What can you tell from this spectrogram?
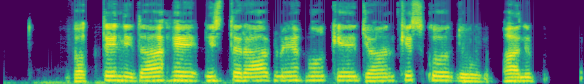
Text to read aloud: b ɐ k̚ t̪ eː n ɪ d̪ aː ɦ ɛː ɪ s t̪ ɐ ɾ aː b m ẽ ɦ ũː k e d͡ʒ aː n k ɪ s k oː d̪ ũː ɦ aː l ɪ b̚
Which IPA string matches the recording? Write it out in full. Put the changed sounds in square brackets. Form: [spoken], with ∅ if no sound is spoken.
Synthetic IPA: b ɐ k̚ t̪ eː n ɪ d̪ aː ɦ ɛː ɪ s t̪ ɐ ɾ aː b m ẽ ɦ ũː k e d͡ʒ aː n k ɪ s k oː d̪ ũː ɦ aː l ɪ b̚

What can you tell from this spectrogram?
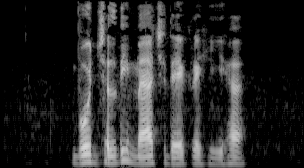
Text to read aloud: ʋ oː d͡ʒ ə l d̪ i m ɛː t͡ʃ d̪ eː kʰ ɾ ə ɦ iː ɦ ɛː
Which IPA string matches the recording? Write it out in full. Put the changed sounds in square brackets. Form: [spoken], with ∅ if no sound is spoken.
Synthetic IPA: ʋ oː d͡ʒ ə l d̪ [iː] m ɛː t͡ʃ d̪ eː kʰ ɾ ə ɦ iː ɦ ɛː

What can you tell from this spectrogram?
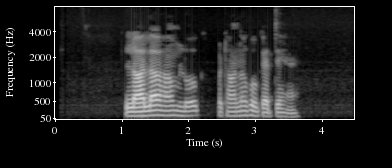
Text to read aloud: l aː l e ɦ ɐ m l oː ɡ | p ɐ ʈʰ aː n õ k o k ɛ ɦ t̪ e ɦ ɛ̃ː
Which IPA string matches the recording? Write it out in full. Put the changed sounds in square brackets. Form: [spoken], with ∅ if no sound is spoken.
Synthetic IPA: l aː l [a] ɦ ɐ m l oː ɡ | p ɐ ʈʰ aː n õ k o k ɛ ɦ t̪ e ɦ ɛ̃ː

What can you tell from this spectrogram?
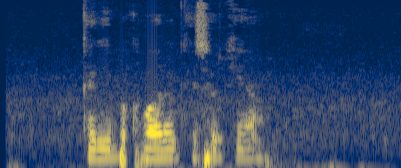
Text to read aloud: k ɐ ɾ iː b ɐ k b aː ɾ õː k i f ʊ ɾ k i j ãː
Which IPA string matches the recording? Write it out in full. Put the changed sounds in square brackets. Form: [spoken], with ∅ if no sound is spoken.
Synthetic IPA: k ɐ ɾ iː b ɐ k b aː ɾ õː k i [s] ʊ ɾ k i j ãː

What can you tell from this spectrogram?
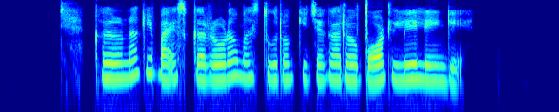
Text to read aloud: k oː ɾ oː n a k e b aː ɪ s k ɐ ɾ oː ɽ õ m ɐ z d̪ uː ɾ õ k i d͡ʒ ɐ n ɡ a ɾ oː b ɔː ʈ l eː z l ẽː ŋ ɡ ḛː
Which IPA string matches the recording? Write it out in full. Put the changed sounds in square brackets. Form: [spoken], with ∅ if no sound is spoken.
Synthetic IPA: k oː ɾ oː n a k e b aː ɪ s k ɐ ɾ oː ɽ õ m ɐ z d̪ uː ɾ õ k i d͡ʒ ɐ [∅] ɡ a ɾ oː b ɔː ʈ l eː [∅] l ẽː ŋ ɡ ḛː

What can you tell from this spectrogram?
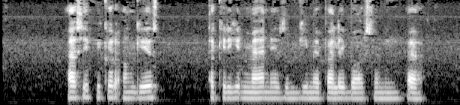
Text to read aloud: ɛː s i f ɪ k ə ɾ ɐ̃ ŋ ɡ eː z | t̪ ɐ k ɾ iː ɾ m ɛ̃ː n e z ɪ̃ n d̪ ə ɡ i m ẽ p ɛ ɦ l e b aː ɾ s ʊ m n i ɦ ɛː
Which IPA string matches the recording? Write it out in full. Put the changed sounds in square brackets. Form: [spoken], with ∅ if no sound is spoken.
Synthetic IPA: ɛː s i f ɪ k ə ɾ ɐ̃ ŋ ɡ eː z | t̪ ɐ k ɾ iː ɾ m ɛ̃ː n e z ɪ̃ n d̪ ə ɡ i m ẽ p ɛ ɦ l e b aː ɾ s ʊ [∅] n i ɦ ɛː

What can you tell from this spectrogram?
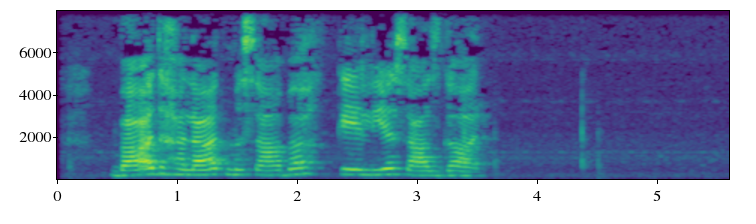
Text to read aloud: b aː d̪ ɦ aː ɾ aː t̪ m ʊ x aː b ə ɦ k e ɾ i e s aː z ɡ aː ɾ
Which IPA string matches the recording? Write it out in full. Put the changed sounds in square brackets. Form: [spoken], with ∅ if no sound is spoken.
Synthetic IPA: b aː d̪ ɦ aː [l] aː t̪ m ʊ [s] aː b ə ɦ k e [l] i e s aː z ɡ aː ɾ

